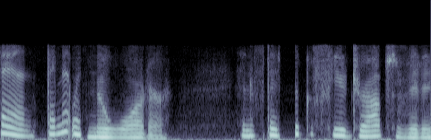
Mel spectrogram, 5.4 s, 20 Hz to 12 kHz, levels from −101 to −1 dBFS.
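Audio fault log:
Throughout, GSM full-rate codec: the speech has a buzzy, gravelly roughness, and nothing is heard above 4 kHz, so the top of the sound is dull and sibilants are blunted. This comes from a coder that models the vocal tract as a filter and drives it with a coarse, regularly spaced pulse train, discarding two of every three excitation samples. The plainly audible damage fits the 13 kbps full-rate GSM coder.
1.08 to 5.39 s, section at the wrong speed: from 1.08 s to the end, the speech turns slow and deep, running at 0.656 times its proper speed and sitting roughly seven semitones lower. Pitch and tempo drop together at the same moment, which points to the audio being played against the wrong clock rather than being pitch-shifted. The likely cause is a player or editing step that took this stretch at a mismatched sample rate.
1.19 to 1.23 s and 3.58 to 3.71 s, lost GSM frames: at each point the sound freezes into a rough, metallic ring instead of continuing naturally. 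The decoder is reusing the settings of the last good frame and usually lowering the level from the second lost frame on. The first gap lasts about 40 ms, which fits two missing 20 ms frames. The second lasts 120 ms, which fits six, and its ring is longer.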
